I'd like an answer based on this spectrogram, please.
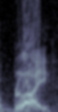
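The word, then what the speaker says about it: Blaidd: he's a wolf and is traditionally pronounced closer to ble with a soft th sound like the. The double d in Welsh creates a voiced th sound. So, your pronunciation of ble is spoton. Ah, so he's not Blade, he's Ble.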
